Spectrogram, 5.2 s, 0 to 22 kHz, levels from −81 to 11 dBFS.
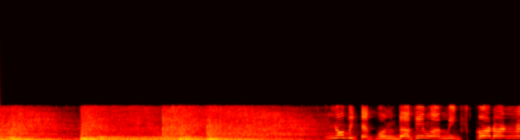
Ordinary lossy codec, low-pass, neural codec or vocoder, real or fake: none; 5.4 kHz; codec, 16 kHz, 4 kbps, X-Codec, HuBERT features, trained on balanced general audio; fake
